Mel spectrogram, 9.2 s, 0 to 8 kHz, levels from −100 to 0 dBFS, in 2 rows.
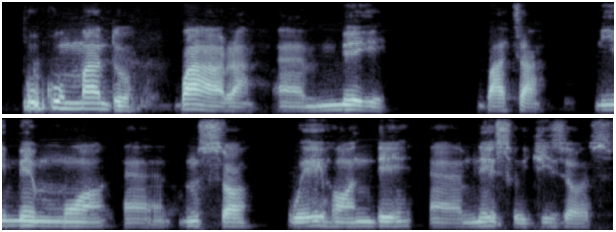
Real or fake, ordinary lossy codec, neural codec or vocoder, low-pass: fake; none; codec, 16 kHz, 16 kbps, FunCodec, trained on LibriTTS, 50 frames a second; none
